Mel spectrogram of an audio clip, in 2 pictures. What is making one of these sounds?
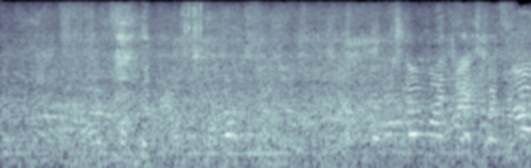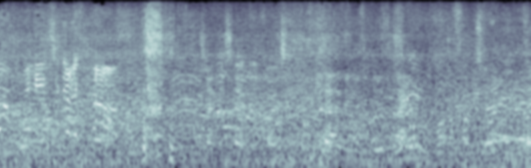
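Young men and women chatter nearby outdoors.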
